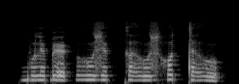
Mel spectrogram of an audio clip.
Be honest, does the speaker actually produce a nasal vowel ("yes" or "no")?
no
